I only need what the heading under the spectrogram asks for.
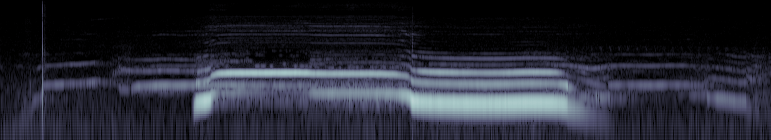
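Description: A long, mournful wolf-like howl of a werewolf raising its huge head rises and holds steady for several seconds, then slides downward and fades, loud with no talking.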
